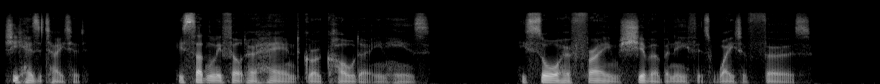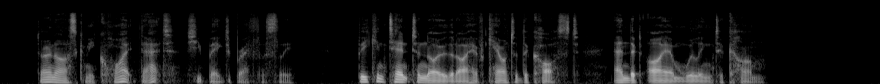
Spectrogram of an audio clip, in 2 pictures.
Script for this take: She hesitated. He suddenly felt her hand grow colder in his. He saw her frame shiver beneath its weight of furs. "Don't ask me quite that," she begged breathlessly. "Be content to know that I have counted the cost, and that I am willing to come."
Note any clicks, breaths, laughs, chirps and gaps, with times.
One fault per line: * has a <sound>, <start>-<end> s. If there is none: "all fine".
all fine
